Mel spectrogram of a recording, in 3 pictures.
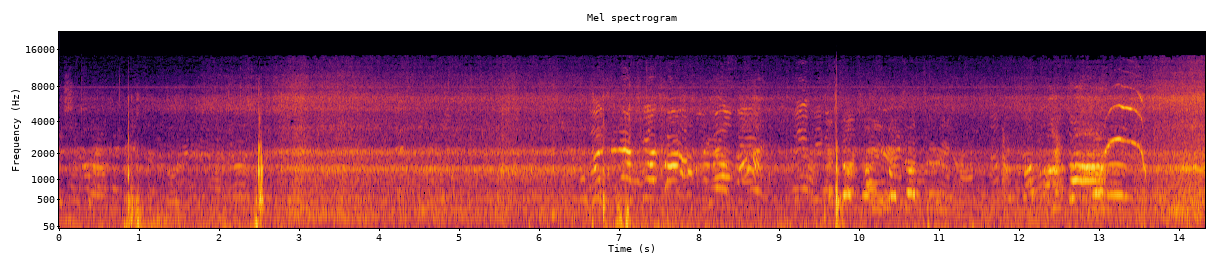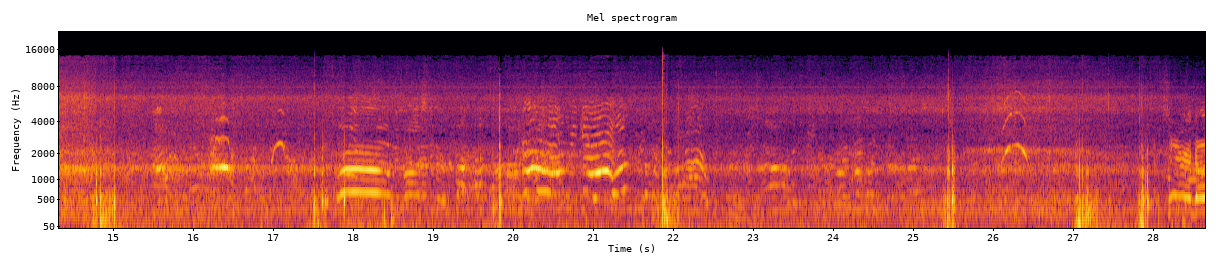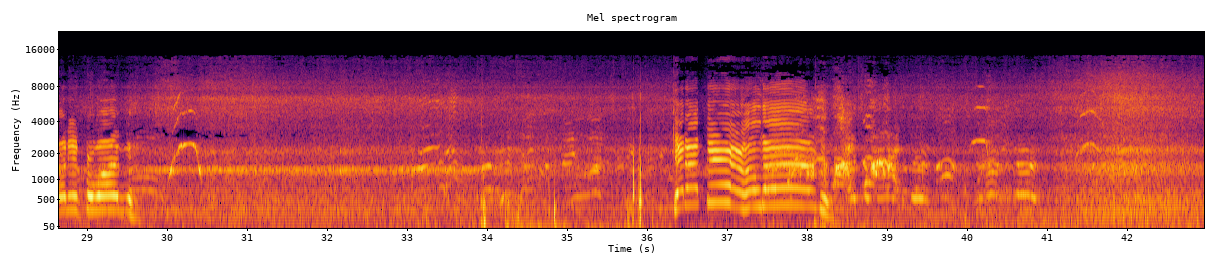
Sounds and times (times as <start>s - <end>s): Screaming: 12.8s - 13.6s, 16.2s - 17.2s, 26.1s - 26.5s, 29.9s - 30.5s, 41.4s - 41.7s.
